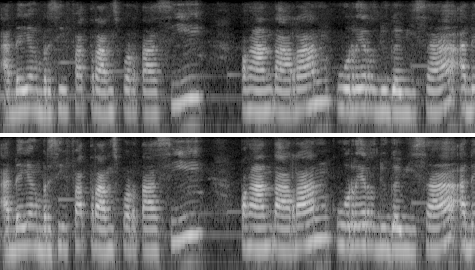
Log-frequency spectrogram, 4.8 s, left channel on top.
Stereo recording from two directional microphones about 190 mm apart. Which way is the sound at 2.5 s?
55° right (ahead or behind).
